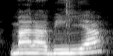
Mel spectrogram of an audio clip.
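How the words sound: It is said with Spanish pronunciation. "em espanhol"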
